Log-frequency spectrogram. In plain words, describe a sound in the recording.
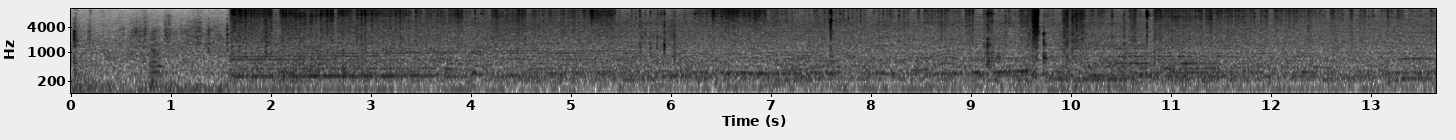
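A paper towel rubs and squeaks against a metal part.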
